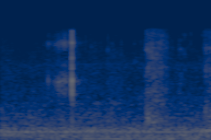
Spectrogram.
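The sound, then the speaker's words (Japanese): Quiet, crisp bites and chewing of a crunchy cucumber dipped in miso, with a few soft crunching bursts over a low steady hum. “たっぷりつけてきゅうりと一緒にいただきます。”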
